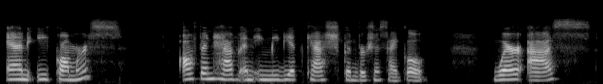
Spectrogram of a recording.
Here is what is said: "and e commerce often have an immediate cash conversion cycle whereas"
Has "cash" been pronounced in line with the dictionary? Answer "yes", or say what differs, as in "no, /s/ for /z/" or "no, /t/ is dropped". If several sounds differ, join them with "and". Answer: yes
